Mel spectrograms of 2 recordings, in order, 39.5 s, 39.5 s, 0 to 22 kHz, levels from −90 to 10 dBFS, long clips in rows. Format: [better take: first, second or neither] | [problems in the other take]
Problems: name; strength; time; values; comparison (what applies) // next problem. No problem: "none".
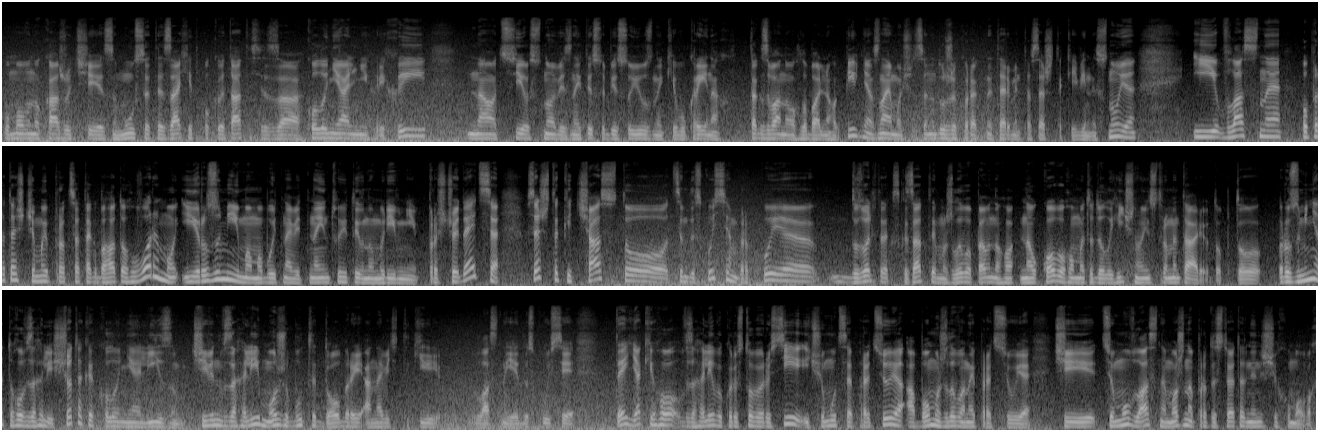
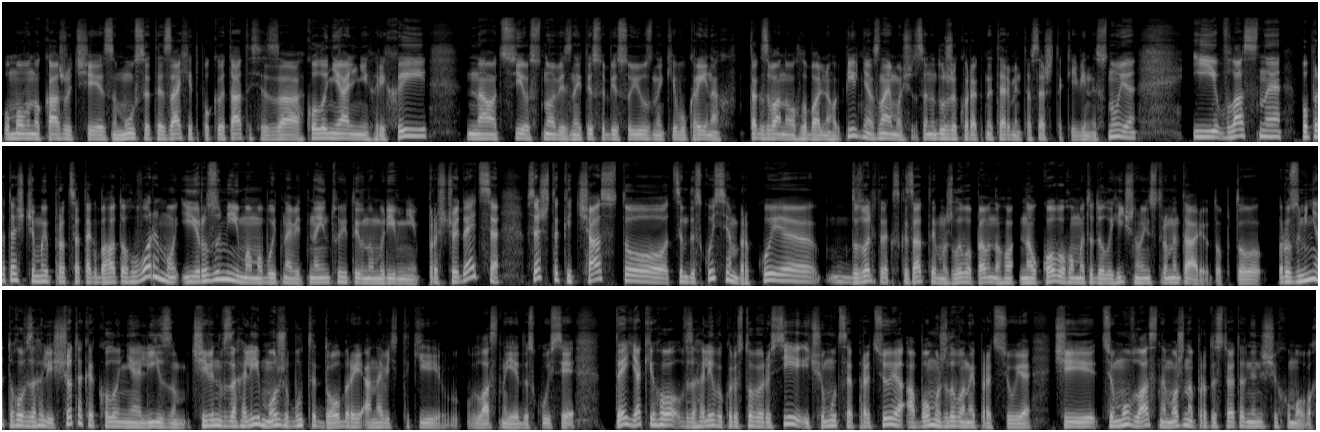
second | wind noise on the microphone; occasional gusts; 15 dB below the speech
